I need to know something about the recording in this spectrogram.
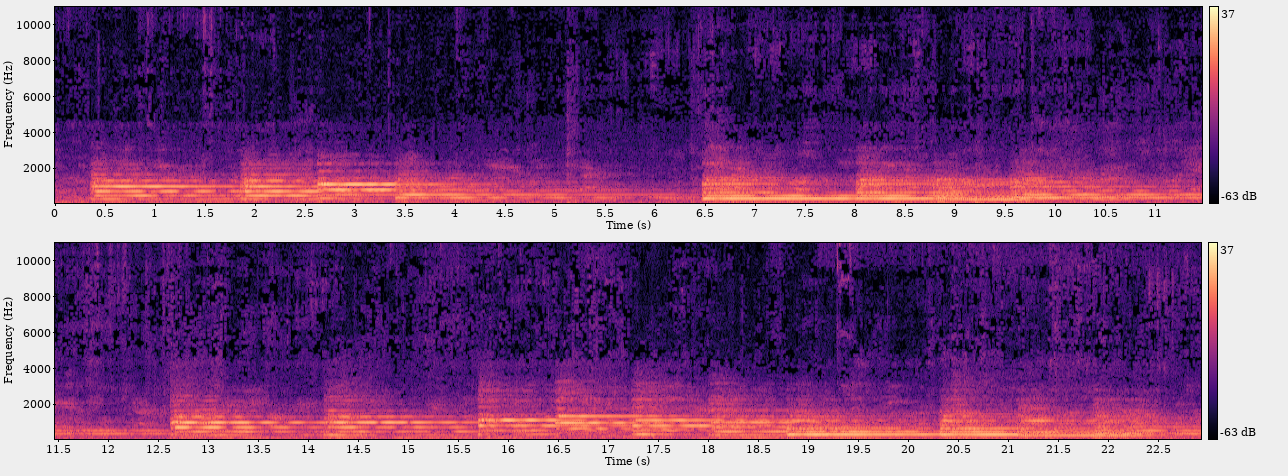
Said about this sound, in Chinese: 它曾出现在北京火车站整点报时后的钟声里，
